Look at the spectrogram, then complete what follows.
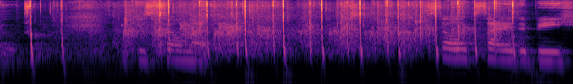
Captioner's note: group applauds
